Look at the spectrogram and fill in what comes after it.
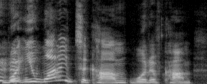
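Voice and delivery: ordinary delivery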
